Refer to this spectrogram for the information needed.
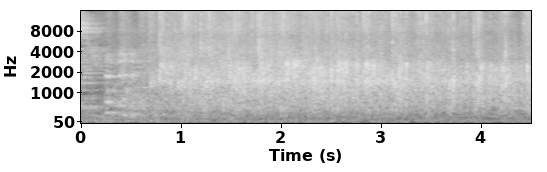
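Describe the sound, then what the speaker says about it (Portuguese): Sustained applause from an audience at a women's event, dense clapping that runs for the whole stretch at a loud, even level, with no speech over it. "Palmas para vocês!"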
